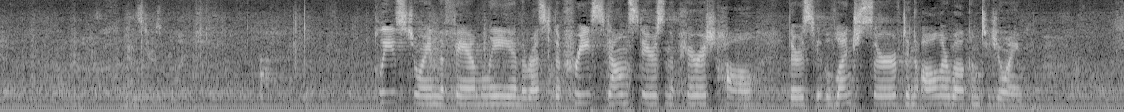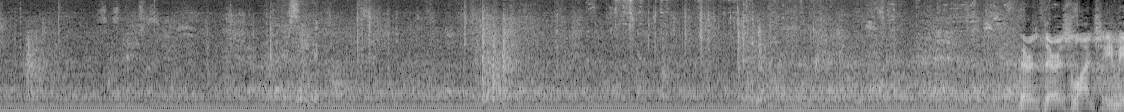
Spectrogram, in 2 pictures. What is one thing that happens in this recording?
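A crowd murmurs and chatters softly in a large echoing hall.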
